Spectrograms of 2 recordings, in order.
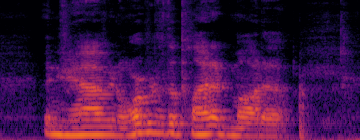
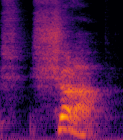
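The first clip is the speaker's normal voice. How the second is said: stammer, then higher, louder burst; angry outburst; 6 semitones higher, 8 dB louder than usual. Acted. Gun holder silencing the pleading captive, angry. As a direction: cut them off with an acted shout. Telsa threatens the pleading Quan.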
